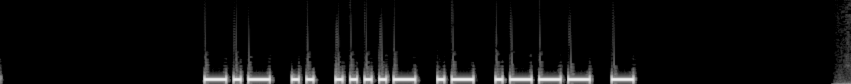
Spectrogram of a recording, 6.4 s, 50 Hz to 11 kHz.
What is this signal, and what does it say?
Morse code, heard as a keyed tone, about 26 wpm, 700 Hz. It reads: KI4AJT
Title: Speed Racing - USA Call Signs 22wpm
